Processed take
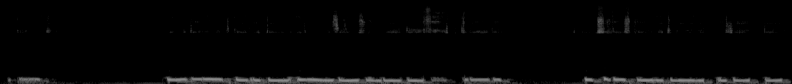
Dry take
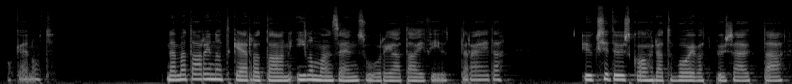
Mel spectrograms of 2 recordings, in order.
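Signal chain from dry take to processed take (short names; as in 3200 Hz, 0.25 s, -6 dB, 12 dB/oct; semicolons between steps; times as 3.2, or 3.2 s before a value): FFT band-reject 310–4400 Hz; 4.23–4.65 tilt +4.5 dB/oct; compressor, threshold -29 dBFS, peak gain reduction 6 dB; on a send: frequency-shifting echo 85 ms, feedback 36%, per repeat -79 Hz, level -16 dB; on the sum: gain -5 dB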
